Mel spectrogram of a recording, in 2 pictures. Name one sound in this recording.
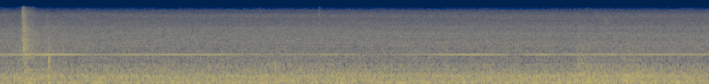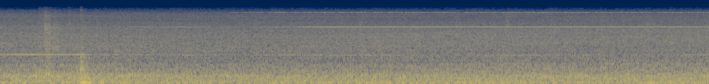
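An elevator motor hums steadily.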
